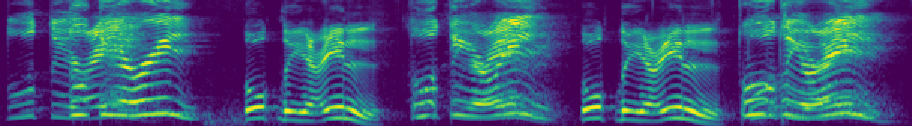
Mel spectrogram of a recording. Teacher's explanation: دونوں کا مخرج ایک ہی ہے مگر تا باریک اور تو موٹا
